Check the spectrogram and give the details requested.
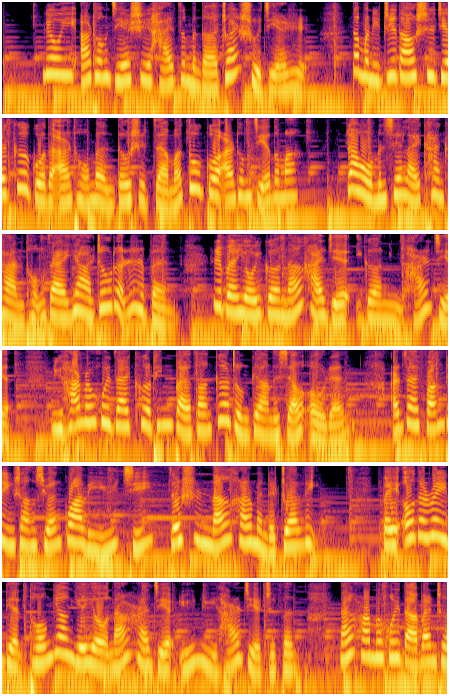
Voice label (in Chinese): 年轻活泼儿童节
